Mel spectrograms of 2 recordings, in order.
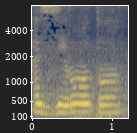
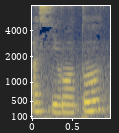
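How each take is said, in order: First: The consonant is blended toward a z. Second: The consonant is a plain emphatic s.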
